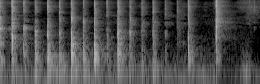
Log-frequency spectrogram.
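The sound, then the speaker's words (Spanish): Brief applause of about sixteen crisp, evenly spaced claps, close and fairly quiet, loosening toward the end with one final sharper clap; nobody speaks. “Así que amor en re sostenido. Aplausos.”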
